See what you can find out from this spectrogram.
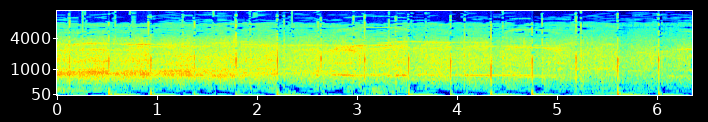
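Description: A large concert audience claps steadily and densely for several seconds, applauding the keyboard player and the guitarist, with cheers and a few high whistles rising over the applause and scattered sharp individual claps popping out.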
